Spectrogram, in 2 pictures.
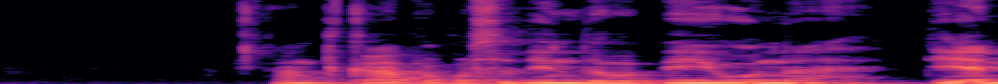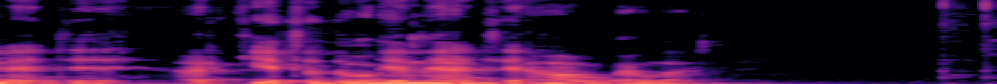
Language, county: Lithuanian, Vilnius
